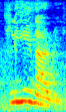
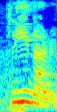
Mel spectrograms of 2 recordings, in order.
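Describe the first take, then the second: No difference in how they are said.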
